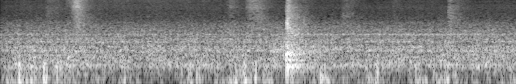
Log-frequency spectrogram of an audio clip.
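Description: Steady low background rumble, with a few brief clicks and knocks and one short, sharper sound about three and a half seconds in.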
